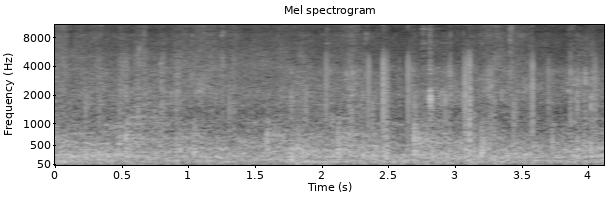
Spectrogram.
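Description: Footsteps on a hard floor in an indoor shopping arcade, a run of short sharp steps over the steady background noise of the concourse.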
